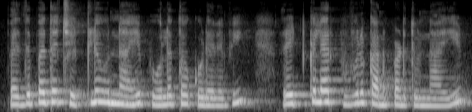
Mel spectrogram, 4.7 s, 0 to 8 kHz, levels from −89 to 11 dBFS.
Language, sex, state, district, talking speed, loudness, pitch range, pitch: Telugu, female, Telangana, Hyderabad, 125 wpm, -15 LUFS, 215-280 Hz, 240 Hz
